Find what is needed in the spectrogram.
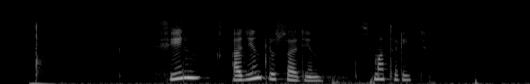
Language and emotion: Russian, neutral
